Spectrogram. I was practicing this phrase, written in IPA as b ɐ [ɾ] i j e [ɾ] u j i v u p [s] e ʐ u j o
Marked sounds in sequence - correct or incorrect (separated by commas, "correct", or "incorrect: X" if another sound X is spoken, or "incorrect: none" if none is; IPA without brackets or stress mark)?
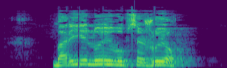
correct, incorrect: l, correct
